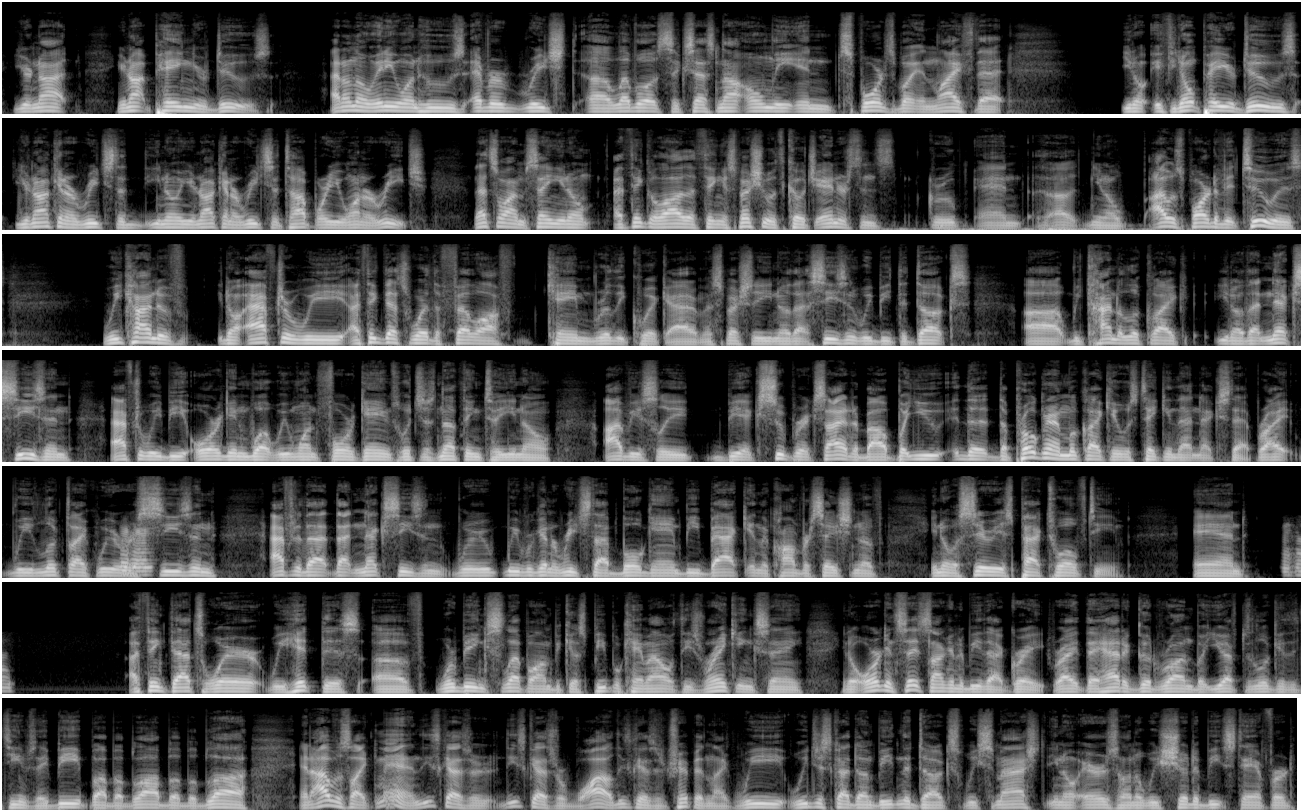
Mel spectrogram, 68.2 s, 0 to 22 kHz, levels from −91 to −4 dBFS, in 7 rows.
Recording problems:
none

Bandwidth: 14.5 kHz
